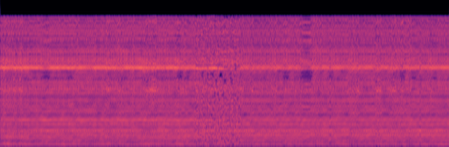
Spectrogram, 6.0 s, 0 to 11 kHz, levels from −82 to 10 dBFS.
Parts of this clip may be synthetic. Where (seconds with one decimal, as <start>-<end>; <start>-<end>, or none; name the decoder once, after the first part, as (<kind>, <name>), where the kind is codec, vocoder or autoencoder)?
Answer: 0.0-2.6 (vocoder, WaveNeXt); 3.2-6.0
